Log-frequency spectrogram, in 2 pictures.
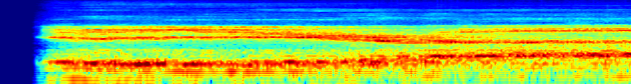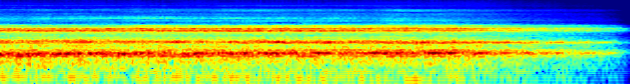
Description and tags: deep insane laugh
evil and mad laugh
dark, deep, evil, fear, gothic, horror, human, insane, laugh, laughter, mad, man, psychotic, scary, suspense, terrifying, terror, threatening, thrill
